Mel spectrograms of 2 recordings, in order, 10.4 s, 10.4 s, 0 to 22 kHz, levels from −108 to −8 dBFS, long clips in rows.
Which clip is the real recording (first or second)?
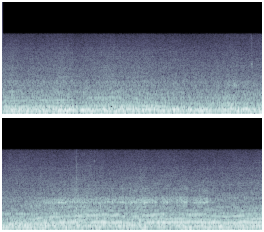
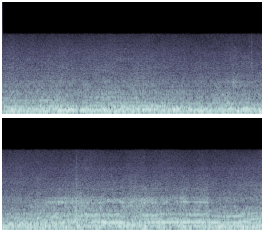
first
